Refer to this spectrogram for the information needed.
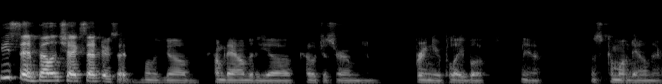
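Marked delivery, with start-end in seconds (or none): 1.4-6.6 low, very quiet monotone. Retelling what a coach said to a player: Belichick monotone voice. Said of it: "he got that monotone voice".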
